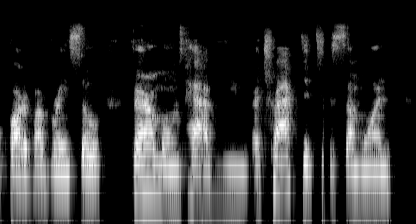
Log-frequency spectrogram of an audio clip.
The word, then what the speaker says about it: pheromones: Sister Cassie said how do you pronounce pheromones?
